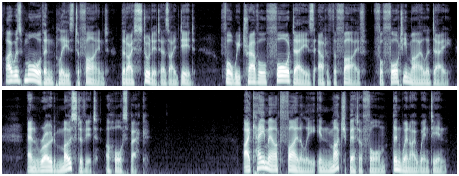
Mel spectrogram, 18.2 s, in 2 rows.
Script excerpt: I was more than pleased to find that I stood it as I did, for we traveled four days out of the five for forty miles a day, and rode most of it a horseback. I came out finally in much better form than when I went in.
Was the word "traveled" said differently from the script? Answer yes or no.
yes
